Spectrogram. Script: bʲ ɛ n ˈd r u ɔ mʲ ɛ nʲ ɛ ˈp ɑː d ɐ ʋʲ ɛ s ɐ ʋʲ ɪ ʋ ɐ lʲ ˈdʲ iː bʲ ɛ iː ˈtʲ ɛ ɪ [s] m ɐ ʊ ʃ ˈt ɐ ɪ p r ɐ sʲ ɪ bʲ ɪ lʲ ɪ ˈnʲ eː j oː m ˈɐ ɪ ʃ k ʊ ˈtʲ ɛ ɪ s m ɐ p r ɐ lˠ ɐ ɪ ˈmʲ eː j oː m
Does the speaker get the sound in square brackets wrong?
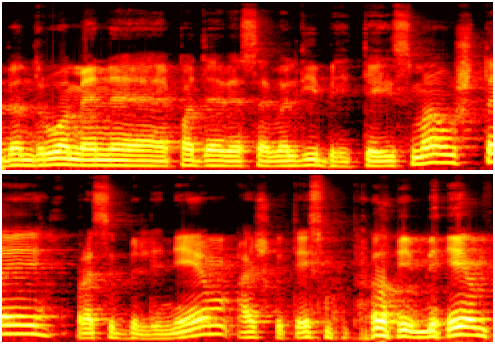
no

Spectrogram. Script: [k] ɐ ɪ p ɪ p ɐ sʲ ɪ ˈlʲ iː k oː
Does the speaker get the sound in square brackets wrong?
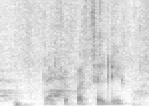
yes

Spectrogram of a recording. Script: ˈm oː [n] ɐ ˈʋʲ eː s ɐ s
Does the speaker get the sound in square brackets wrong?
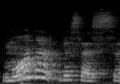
no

